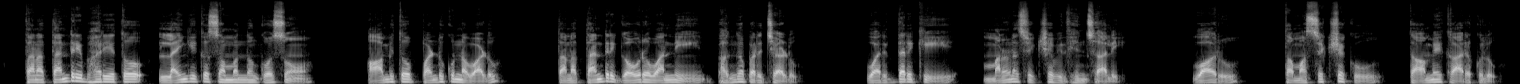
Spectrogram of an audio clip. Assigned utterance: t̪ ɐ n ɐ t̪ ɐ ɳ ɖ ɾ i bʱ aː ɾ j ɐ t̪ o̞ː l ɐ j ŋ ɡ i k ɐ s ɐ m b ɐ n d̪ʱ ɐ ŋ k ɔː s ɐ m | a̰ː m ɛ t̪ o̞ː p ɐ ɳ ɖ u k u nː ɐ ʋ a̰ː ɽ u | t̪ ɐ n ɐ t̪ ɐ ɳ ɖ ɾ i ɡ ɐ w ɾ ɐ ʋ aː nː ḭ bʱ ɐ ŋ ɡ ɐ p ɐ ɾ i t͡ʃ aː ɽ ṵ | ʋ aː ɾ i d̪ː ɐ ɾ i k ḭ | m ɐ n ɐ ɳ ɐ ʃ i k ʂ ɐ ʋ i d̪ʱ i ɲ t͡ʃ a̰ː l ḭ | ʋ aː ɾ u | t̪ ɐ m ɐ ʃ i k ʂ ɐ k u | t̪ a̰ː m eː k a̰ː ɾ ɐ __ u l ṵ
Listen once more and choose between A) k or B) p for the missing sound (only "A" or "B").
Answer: A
